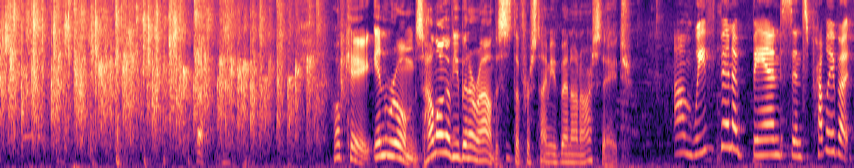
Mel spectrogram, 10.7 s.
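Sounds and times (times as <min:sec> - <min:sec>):
crowd applause for the band: 0:00.0 - 0:04.4
speech: 0:02.4 - 0:02.8, 0:04.2 - 0:10.6.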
